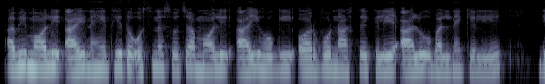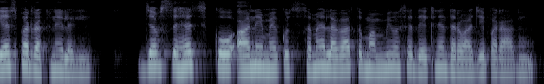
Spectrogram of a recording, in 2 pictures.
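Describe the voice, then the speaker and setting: A woman reading a family story aloud as scripted narration, in a steady, emotive storytelling manner. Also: mid-range voice, normal speed, lo-fi sound.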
